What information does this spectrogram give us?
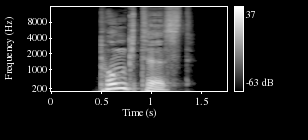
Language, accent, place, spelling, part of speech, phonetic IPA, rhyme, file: German, Germany, Berlin, punktest, verb, [ˈpʊŋktəst], -ʊŋktəst, De-punktest.ogg
- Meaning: inflection of punkten: 1. second-person singular present 2. second-person singular subjunctive I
